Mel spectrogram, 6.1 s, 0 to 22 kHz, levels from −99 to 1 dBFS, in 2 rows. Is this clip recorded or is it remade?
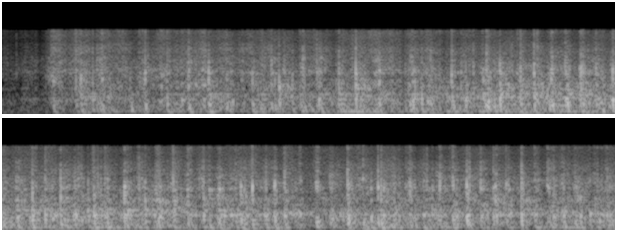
remade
